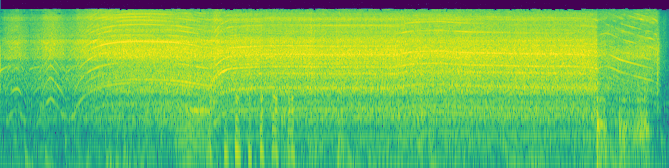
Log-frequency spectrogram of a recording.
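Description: Cordless drill with a twist bit boring through a car's trunk lid. It is a steady high whine that winds up over the first second or so, drops in pitch about three seconds in, and winds down about a second before the end.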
